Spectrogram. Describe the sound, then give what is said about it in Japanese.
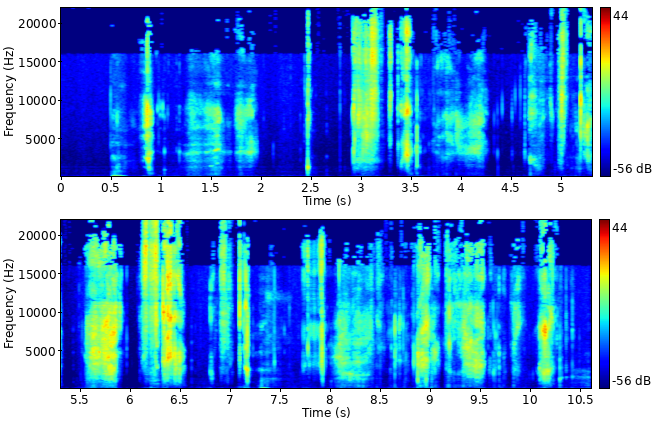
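Wet licking mouth sounds: irregular smacks, clicks and slurps with soft crackly bursts, moderately loud, continuing for about ten seconds with no talking. “じゃあ、舐めるよ。”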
